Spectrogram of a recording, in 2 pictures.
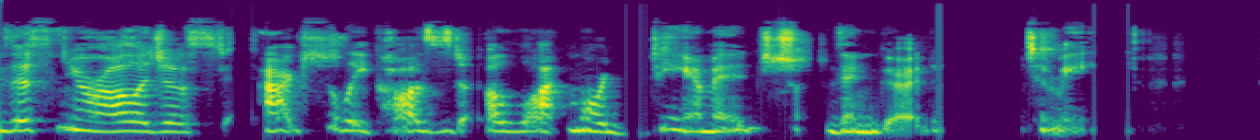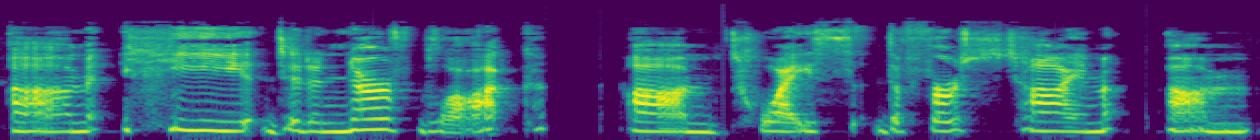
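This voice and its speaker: High, husky-voiced woman in her forties. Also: fairly even intonation, low-quality recording. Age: 40s. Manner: halting, frequent ums and restarts. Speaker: interview guest. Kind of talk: candid personal account.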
